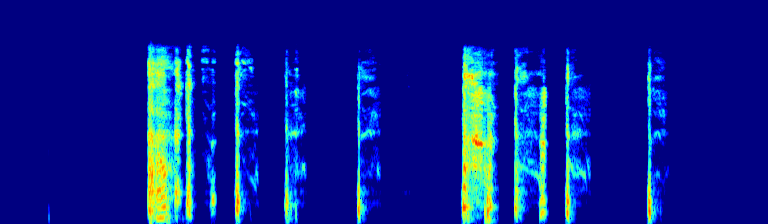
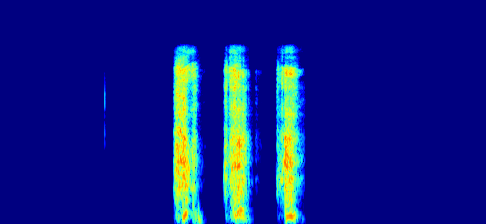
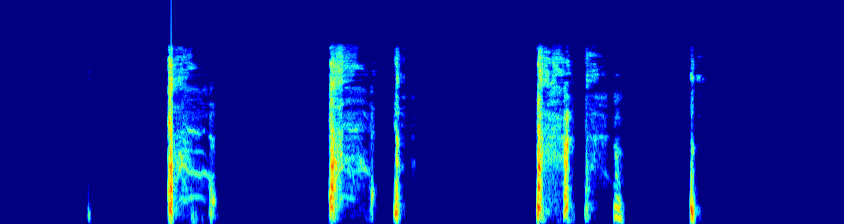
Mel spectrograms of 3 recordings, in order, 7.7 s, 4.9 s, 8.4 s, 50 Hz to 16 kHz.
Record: cough_length: 7.7 s
cough_amplitude: 28186
cough_signal_mean_std_ratio: 0.25
exhalation_length: 4.9 s
exhalation_amplitude: 32768
exhalation_signal_mean_std_ratio: 0.25
three_cough_length: 8.4 s
three_cough_amplitude: 29734
three_cough_signal_mean_std_ratio: 0.17
survey_phase: alpha (2021-03-01 to 2021-08-12)
age: 45-64
gender: Male
wearing_mask: 'No'
symptom_cough_any: true
symptom_abdominal_pain: true
symptom_fatigue: true
symptom_fever_high_temperature: true
symptom_headache: true
symptom_change_to_sense_of_smell_or_taste: true
smoker_status: Never smoked
respiratory_condition_asthma: false
respiratory_condition_other: false
recruitment_source: Test and Trace
submission_delay: 2 days
covid_test_result: Positive
covid_test_method: RT-qPCR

